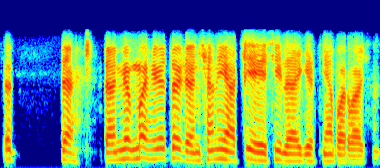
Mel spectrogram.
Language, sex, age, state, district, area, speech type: Kashmiri, male, 18-30, Jammu and Kashmir, Kulgam, rural, conversation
